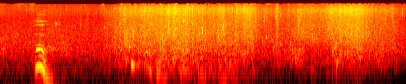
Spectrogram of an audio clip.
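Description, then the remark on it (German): Shallow, cold residual water of the Kamp river in the Waldviertel rushes and babbles steadily, a continuous fizzing wash that swells slightly at times, with a brief sharp tonal squeak right at the start. “Leider wenig Wasser hier, weil es Restwasser ist, aber dafür ist schon kalt.”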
